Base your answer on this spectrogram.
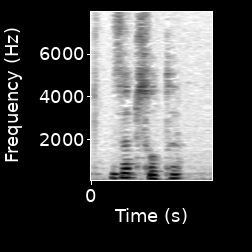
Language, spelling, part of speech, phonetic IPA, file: Polish, zepsuty, verb / adjective, [zɛˈpsutɨ], LL-Q809 (pol)-zepsuty.wav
